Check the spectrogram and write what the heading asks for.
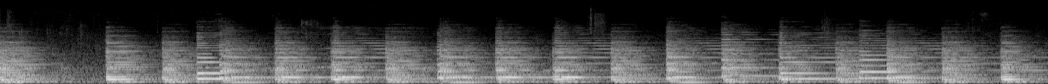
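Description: Grand piano played solo. A chord rings out and fades over the first second, then chords are struck in a steady pulse of about two a second.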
